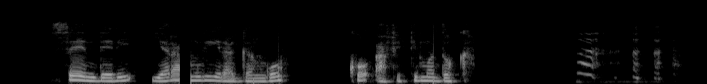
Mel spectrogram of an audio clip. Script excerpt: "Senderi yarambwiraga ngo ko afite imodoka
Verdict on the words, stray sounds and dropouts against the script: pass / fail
fail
